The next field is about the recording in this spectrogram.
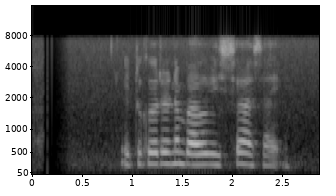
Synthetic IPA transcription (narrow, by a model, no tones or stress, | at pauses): iʈukəɾənəbaʋəʋisjaːsaj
